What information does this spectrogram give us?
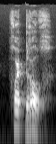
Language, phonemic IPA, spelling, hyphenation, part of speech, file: Dutch, /ɣɔrtˈdroːx/, gortdroog, gort‧droog, adjective, Nl-gortdroog.ogg
- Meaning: 1. bone-dry (very dry) 2. extremely deadpan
